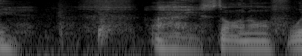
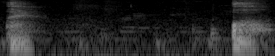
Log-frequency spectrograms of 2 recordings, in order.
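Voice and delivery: normal talking voice

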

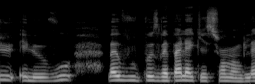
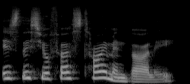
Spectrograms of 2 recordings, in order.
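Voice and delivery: faster; 6 semitones higher than usual. Shown as a demonstration. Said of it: "Plus rapidement".

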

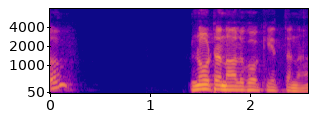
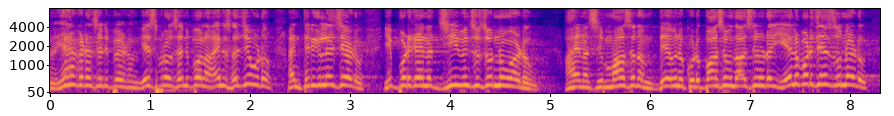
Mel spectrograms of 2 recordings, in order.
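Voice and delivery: high, loud ringing declaration; loud high-pitched triumphant preaching; triumphant proclaiming; 12 semitones higher, 5 dB louder than usual. Acted. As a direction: proclaim it like a victory. Luther proclaims Jesus alive.

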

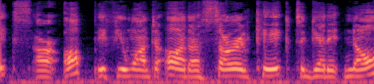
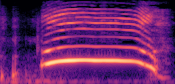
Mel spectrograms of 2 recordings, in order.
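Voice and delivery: long high-pitched shouted "ooh" of dismissal; loud high whoop; 8 dB louder than usual. Real, not acted. Dismissing the fake page.

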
